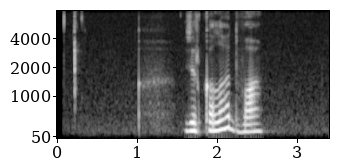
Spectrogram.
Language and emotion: Russian, neutral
